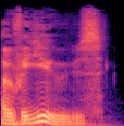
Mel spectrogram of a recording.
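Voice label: "overuse", English, British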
